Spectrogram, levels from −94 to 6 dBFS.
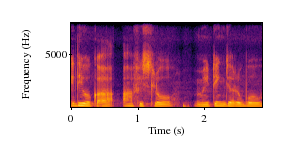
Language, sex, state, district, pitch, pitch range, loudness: Telugu, male, Andhra Pradesh, Anantapur, 160 Hz, 150-170 Hz, -16 LUFS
